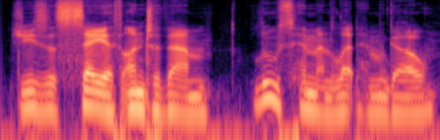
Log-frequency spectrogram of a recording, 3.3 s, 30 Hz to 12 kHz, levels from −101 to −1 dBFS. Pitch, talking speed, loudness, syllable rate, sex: 110 Hz, 180 wpm, -19 LUFS, 4.6 syllables/s, male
